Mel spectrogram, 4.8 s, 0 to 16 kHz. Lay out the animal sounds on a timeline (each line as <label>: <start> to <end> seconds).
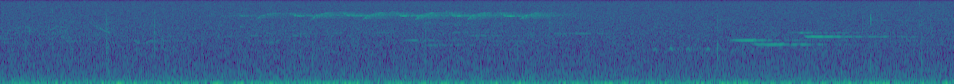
Black-and-white Warbler (Mniotilta varia): 1.1 to 2.8 seconds
Wood Thrush (Hylocichla mustelina): 1.9 to 2.5 seconds
Wood Thrush (Hylocichla mustelina): 3.2 to 4.6 seconds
